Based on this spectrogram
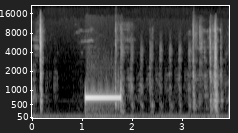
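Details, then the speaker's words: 2005 Pontiac Aztek Rally, sat about three years, on startup attempt: single clean mid-pitched chime over quiet cabin that keeps dinging nonstop; persistent warning chime, cause unconfirmed. "I'll leave you out there to watch because this will never stop dinging, bonging, dinging, donging, whatever you want to call"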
